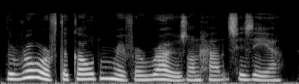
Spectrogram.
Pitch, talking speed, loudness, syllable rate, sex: 225 Hz, 200 wpm, -16 LUFS, 4.2 syllables/s, female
